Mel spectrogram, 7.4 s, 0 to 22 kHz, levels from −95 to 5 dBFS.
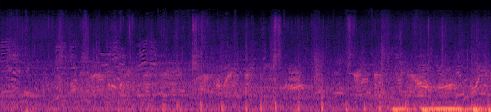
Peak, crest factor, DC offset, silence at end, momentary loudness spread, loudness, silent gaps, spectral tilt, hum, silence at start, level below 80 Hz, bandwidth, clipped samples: -12 dBFS; 18 dB; under 0.1%; 0 s; 14 LU; -35 LUFS; none; -6 dB/octave; none; 0 s; -36 dBFS; 13.5 kHz; under 0.1%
